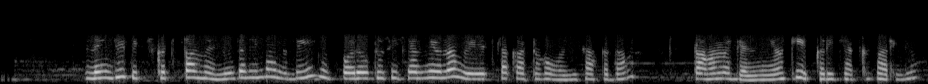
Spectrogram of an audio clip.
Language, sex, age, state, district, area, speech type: Punjabi, female, 18-30, Punjab, Fazilka, rural, conversation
